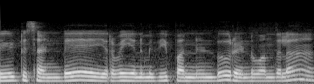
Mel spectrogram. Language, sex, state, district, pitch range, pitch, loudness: Telugu, female, Andhra Pradesh, Sri Satya Sai, 165-185 Hz, 170 Hz, -12 LUFS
